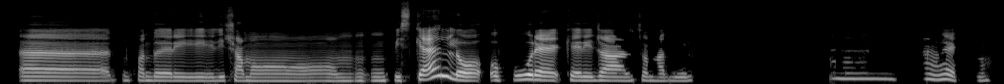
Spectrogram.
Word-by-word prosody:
uhm, 180 Hz, 0 st, +1 dB
quando 180 Hz, -1 st, -6 dB
eri, 175 Hz, -1 st, -2 dB
diciamo, 165 Hz, -1 st, -4 dB
un 165 Hz, +1 st, -7 dB
un 170 Hz, -2 st, -8 dB
un 175 Hz, 0 st, -5 dB
pischello, 200 Hz, -, +4 dB
oppure 195 Hz, 0 st, +4 dB
che 190 Hz, -3 st, 0 dB
eri 180 Hz, 0 st, 0 dB
già, 180 Hz, -1 st, +4 dB
insomma, 175 Hz, -1 st, -7 dB
adul 170 Hz, +1 st, -9 dB, 1.4 s
Mh. 260 Hz, -2 st, -8 dB, 0.3 s
Ah, 245 Hz, -3 st, -4 dB
ecco. 190 Hz, -4 st, -5 dB
180 Hz, 100 wpm, -25 LUFS, 170-195 Hz, 1.4 s, pischello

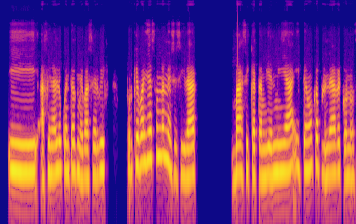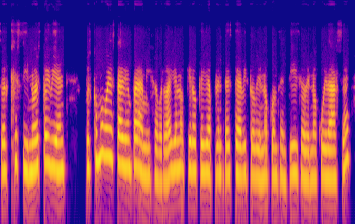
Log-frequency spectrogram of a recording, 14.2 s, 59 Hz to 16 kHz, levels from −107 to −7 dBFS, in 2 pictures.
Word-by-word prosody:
y 220 Hz, -1 st, +4 dB
a -, -, +1 dB
final 215 Hz, 0 st, +1 dB
de 230 Hz, -, +2 dB
cuentas 225 Hz, 0 st, -1 dB
me 200 Hz, -5 st, -1 dB
va 190 Hz, -, +2 dB
a 190 Hz, -, -3 dB
servir. 205 Hz, +3 st, 0 dB, 0.4 s
Porque 250 Hz, +4 st, 0 dB
vaya, 275 Hz, +3 st, +3 dB
es 305 Hz, +2 st, -2 dB
una 330 Hz, 0 st, +2 dB
necesidad 205 Hz, -6 st, +2 dB, 0.7 s
básica 210 Hz, +1 st, +2 dB
también 195 Hz, +1 st, +1 dB
mía, 220 Hz, +2 st, +4 dB
y 245 Hz, -, -4 dB
tengo 235 Hz, +2 st, 0 dB
que 255 Hz, -, 0 dB
aprender 210 Hz, -2 st, -1 dB
a -, -, +3 dB
reconocer 195 Hz, 0 st, -2 dB
que 275 Hz, -, -4 dB
si 235 Hz, -4 st, -3 dB
no 220 Hz, +2 st, +3 dB
estoy 255 Hz, +2 st, +1 dB
bien, 235 Hz, -2 st, +2 dB, 0.4 s
pues, 240 Hz, -1 st, -3 dB
¿cómo 290 Hz, +6 st, +1 dB
voy 335 Hz, 0 st, +2 dB
a -, -, +2 dB
estar 275 Hz, -4 st, +3 dB
bien 245 Hz, -1 st, 0 dB
para 245 Hz, -2 st, +4 dB
mi 200 Hz, -1 st, -3 dB
hija, 195 Hz, -1 st, -7 dB
verdad? 180 Hz, +3 st, -1 dB
Yo 235 Hz, +1 st, -1 dB
no 240 Hz, 0 st, -3 dB
quiero 230 Hz, -1 st, 0 dB
que 220 Hz, 0 st, -2 dB
ella 215 Hz, 0 st, +1 dB
aprenda 205 Hz, 0 st, -5 dB
este 210 Hz, +1 st, -4 dB
hábito 200 Hz, -1 st, -2 dB
de 190 Hz, -1 st, -3 dB
no 190 Hz, 0 st, -4 dB
consentirse 200 Hz, +1 st, -5 dB
o -, -, 0 dB
de 180 Hz, -, -3 dB
no 185 Hz, 0 st, -5 dB
cuidarse. 190 Hz, -, 0 dB
215 Hz, 225 wpm, -18 LUFS, 200-235 Hz, 0.7 s, y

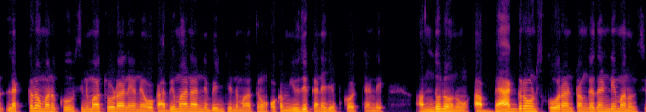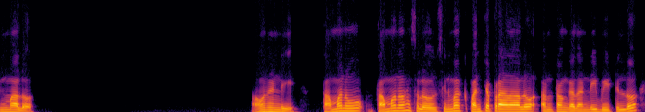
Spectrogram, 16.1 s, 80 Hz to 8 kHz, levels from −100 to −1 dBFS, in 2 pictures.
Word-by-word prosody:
లెక్కలో 135 Hz, +8 st, 0 dB
మనకు 140 Hz, -1 st, -3 dB, 0.2 s
సినిమా 155 Hz, +3 st, +1 dB
చూడాలి 140 Hz, -2 st, +2 dB
అనే 125 Hz, -1 st, -4 dB
ఒక -, -, -12 dB
అభిమానాన్ని 160 Hz, 0 st, 0 dB
పెంచింది 125 Hz, -1 st, -4 dB
మాత్రం 120 Hz, +7 st, -4 dB
ఒక -, -, -6 dB
మ్యూజిక్ 135 Hz, +3 st, 0 dB
అనే 140 Hz, -, -3 dB
చెప్పుకోవచ్చండి. 105 Hz, -2 st, -6 dB, 0.5 s
అందులోనూ, 130 Hz, -2 st, +2 dB, 0.2 s
ఆ -, -, +8 dB, 0.2 s
బ్యాక్‌గ్రౌండ్ 165 Hz, +6 st, +4 dB
స్కోర్ 140 Hz, 0 st, +1 dB
అంటాం 135 Hz, +1 st, -3 dB
కదండీ 150 Hz, +3 st, -2 dB
మనం 120 Hz, -4 st, -2 dB
సినిమాలో. 135 Hz, -2 st, 0 dB, 2.9 s
అవునండి 135 Hz, -2 st, -1 dB, 0.5 s
తమను, 180 Hz, +9 st, +1 dB, 0.3 s
తమను 195 Hz, +4 st, +2 dB
అసలు 155 Hz, -7 st, 0 dB, 0.2 s
సినిమాకి 185 Hz, +5 st, -1 dB
పంచప్రాణాలు 155 Hz, -1 st, +5 dB, 0.2 s
అంటాం 140 Hz, +4 st, -1 dB
కదండీ! 130 Hz, +4 st, 0 dB
వీటిల్లో 135 Hz, -, -1 dB
140 Hz, 110 wpm, -23 LUFS, 130-160 Hz, 2.9 s, ఆ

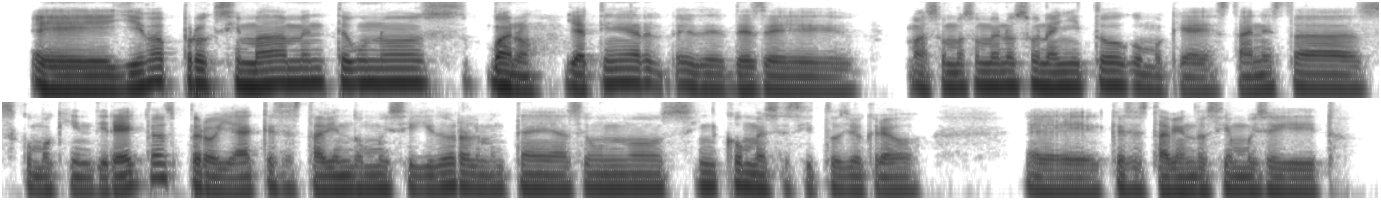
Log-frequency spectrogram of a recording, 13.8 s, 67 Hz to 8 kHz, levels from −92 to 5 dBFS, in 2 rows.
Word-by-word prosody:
Eh, 105 Hz, -1 st, +6 dB
lleva 120 Hz, +6 st, +4 dB
aproximadamente 145 Hz, +1 st, +4 dB
unos, 145 Hz, 0 st, +2 dB
bueno, 105 Hz, -7 st, +4 dB
ya 110 Hz, -3 st, +3 dB
tiene 145 Hz, +3 st, +2 dB
ra 140 Hz, -4 st, -3 dB
e 130 Hz, -2 st, -1 dB
de 115 Hz, -1 st, -1 dB
desde 100 Hz, -3 st, -1 dB, 0.2 s
más 115 Hz, -3 st, -4 dB
o 125 Hz, -, -1 dB
más 120 Hz, +1 st, 0 dB
o 130 Hz, -, 0 dB
menos 125 Hz, +2 st, +2 dB
un 125 Hz, -, +4 dB
añito 125 Hz, +1 st, +2 dB
como 110 Hz, -5 st, -3 dB
que 95 Hz, -3 st, -3 dB
está 95 Hz, +2 st, -8 dB
en 100 Hz, -, 0 dB
estas 110 Hz, -1 st, -1 dB
como 100 Hz, -3 st, -5 dB
que 100 Hz, -, -9 dB
indirectas, 105 Hz, -, 0 dB
pero 115 Hz, -, 0 dB
ya 95 Hz, +1 st, -1 dB
que 120 Hz, -, -6 dB
se 110 Hz, -, -9 dB
está 105 Hz, 0 st, -3 dB
viendo 105 Hz, +1 st, 0 dB
muy 105 Hz, 0 st, -1 dB
seguido, 110 Hz, +3 st, -2 dB
realmente 110 Hz, -1 st, -2 dB
hace 105 Hz, +2 st, -5 dB
unos 110 Hz, 0 st, -2 dB
5 125 Hz, 0 st, -3 dB
mesecitos, 110 Hz, -2 st, -4 dB
yo 100 Hz, -, -3 dB
creo, 100 Hz, -2 st, -4 dB, 0.5 s
eh, 90 Hz, -1 st, -3 dB
que 110 Hz, -, -2 dB
se 100 Hz, -, -4 dB
está 95 Hz, +1 st, -2 dB
viendo 100 Hz, 0 st, 0 dB
así 100 Hz, +3 st, -5 dB
muy 100 Hz, -1 st, -1 dB
seguidito. 95 Hz, -2 st, -5 dB
110 Hz, 215 wpm, -22 LUFS, 100-125 Hz, 0.5 s, Eh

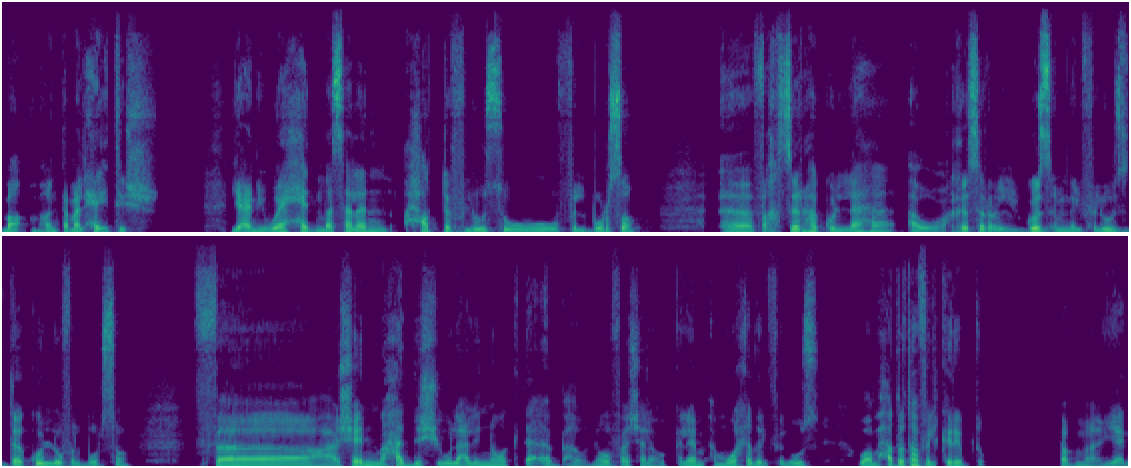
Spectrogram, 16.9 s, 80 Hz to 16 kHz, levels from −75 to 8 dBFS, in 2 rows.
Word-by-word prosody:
ما -, -, +3 dB
ه -, -, -8 dB
ما -, -, -9 dB
هو -, -, -1 dB
أنت -, -, -2 dB
ما -, -, +4 dB
لحقتش، -, -, -3 dB, 0.5 s
يعني 110 Hz, -1 st, +3 dB
واحد 155 Hz, +2 st, +3 dB
مثلًا 165 Hz, +2 st, +4 dB
حط 165 Hz, -1 st, 0 dB
فلوسه 145 Hz, -4 st, -1 dB
في 115 Hz, -, -15 dB
البورصة، 170 Hz, -, +2 dB, 0.6 s
آآ 120 Hz, -2 st, +1 dB
فخسرها 170 Hz, +8 st, +3 dB
كلّها، 155 Hz, -, -2 dB
أو 110 Hz, -2 st, -3 dB
خسر 150 Hz, -2 st, +2 dB
الجزء 120 Hz, +7 st, +5 dB
من 115 Hz, -2 st, -5 dB
الفلوس 125 Hz, +6 st, -3 dB
ده 135 Hz, +5 st, +2 dB
كلّه 160 Hz, 0 st, +2 dB
في 130 Hz, -, -8 dB
البورصة، 150 Hz, -, -4 dB, 0.5 s
فعشان 120 Hz, +5 st, +2 dB
ما 165 Hz, -, -1 dB
حدش 175 Hz, -2 st, 0 dB
يقول 155 Hz, +5 st, 0 dB
عليه 140 Hz, -1 st, -2 dB
إن 165 Hz, -, -4 dB
هو 160 Hz, -, -2 dB
اكتئب، 155 Hz, +1 st, -6 dB
أو 115 Hz, -2 st, -11 dB
إن 125 Hz, -, -13 dB
هو 140 Hz, -, -1 dB
فشل، 155 Hz, +2 st, -5 dB
أو -, -, -13 dB
الكلام، 140 Hz, +7 st, -4 dB
قام 130 Hz, -8 st, -9 dB
واخد 160 Hz, 0 st, 0 dB
الفلوس، 160 Hz, +9 st, -5 dB, 0.3 s
وقام 120 Hz, -, +1 dB
حاططها 160 Hz, +3 st, +3 dB
في -, -, -2 dB
الcrypto، 110 Hz, -2 st, -2 dB, 0.6 s
طَب -, -, -1 dB
ما 105 Hz, -3 st, -9 dB
يعني، 110 Hz, -1 st, -5 dB
145 Hz, 180 wpm, -26 LUFS, 120-165 Hz, 0.6 s, الجزء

